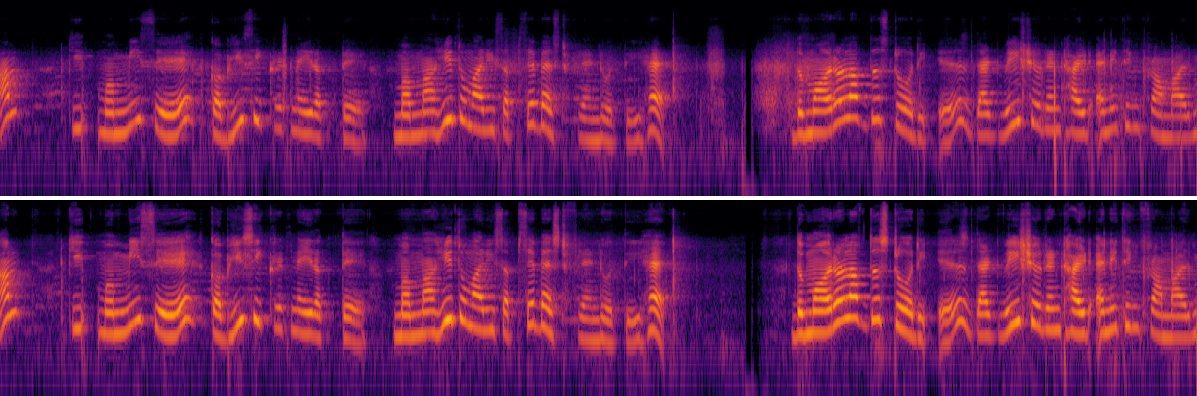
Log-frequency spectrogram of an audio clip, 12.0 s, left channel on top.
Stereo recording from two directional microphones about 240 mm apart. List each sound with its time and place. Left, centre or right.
1.0 s speech: right
2.5 s a woman's voice: right
7.9 s a woman's voice: right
